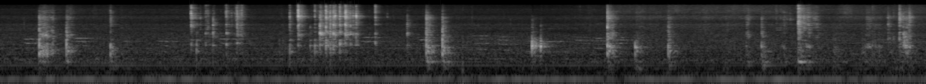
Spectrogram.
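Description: Ground chana dal is stirred into melted jaggery in a pan for kozhukattai, with a spoon scraping and clinking against the metal in irregular taps over a faint steady hum, along with a few coughs.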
